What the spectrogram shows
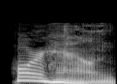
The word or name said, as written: hoarhound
